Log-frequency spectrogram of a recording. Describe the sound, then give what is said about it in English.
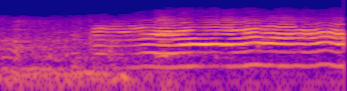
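A baby in a car cries in one loud, drawn-out wail that swells after a brief softer start and holds steady to the end, with no talking over it. “A baby!”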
